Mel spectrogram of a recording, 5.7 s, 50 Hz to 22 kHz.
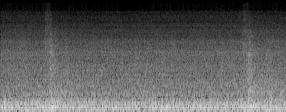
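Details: Ford Galaxie with 289 or 302 V8 (uncertain), freshly started before timing and carburetor secondary adjustment: steady idle sitting noticeably high and even, no misses or knocks; fast idle, suspected from timing.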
